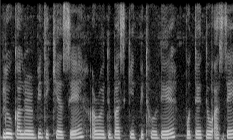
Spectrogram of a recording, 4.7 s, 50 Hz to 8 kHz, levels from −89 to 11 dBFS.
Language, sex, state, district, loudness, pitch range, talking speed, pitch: Nagamese, female, Nagaland, Kohima, -17 LUFS, 185-205 Hz, 155 wpm, 190 Hz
